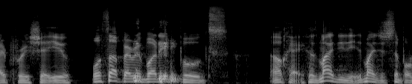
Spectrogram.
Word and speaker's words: bøøgz: Boogs.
